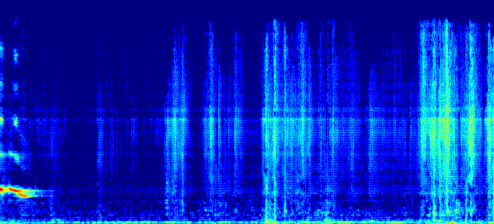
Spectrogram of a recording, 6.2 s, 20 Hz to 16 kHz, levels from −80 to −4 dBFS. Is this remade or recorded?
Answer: remade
